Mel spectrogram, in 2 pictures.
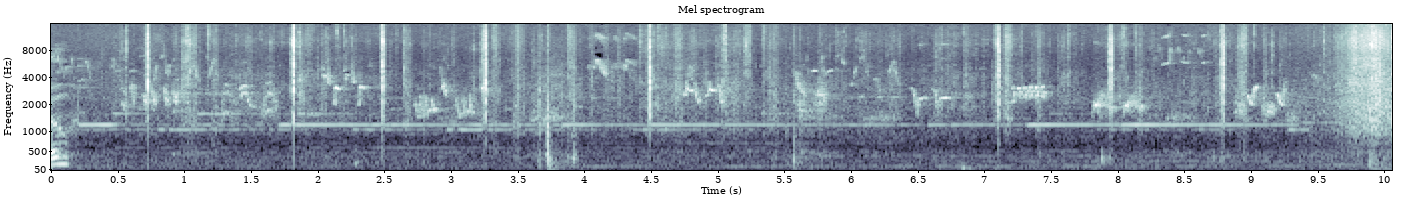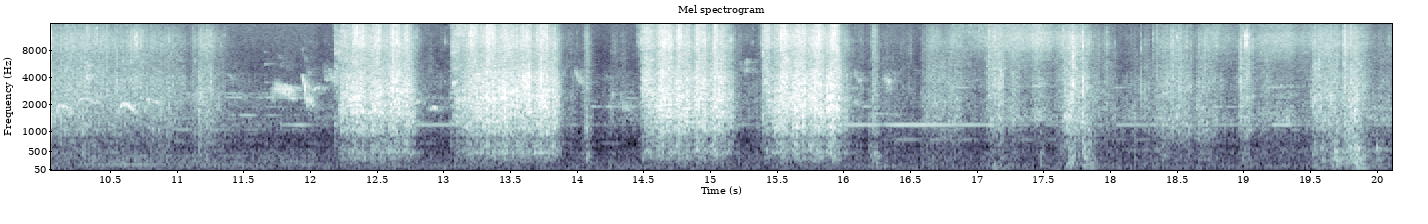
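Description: Freshly picked leaf lettuce rustling and crinkling in a plastic bus box as a hand stirs and lifts the leaves, in a string of short bursts through the second half. Before that it is quieter, with a few faint clicks.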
